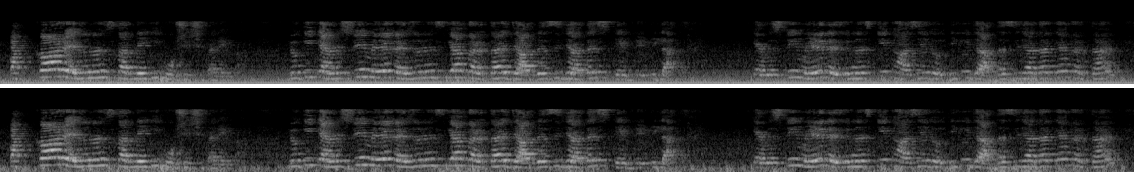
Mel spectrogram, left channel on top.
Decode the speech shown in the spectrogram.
रेजोनेंस करने की कोशिश करेगा, क्योंकि केमिस्ट्री में रेजोनेंस क्या करता है? ज्यादा से ज्यादा स्टेबिलिटी लाता है। केमिस्ट्री में रेजोनेंस की खासियत होती है कि ज्यादा से ज्यादा क्या करता है?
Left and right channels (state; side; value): noise; left; hum, 2 dB below the sound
